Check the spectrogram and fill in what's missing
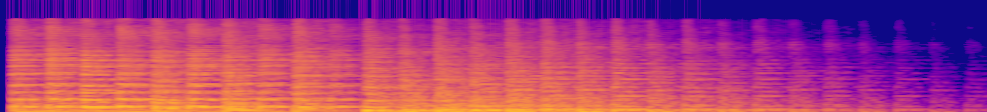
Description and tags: A creepy/sneaky diminished digital short scale created with Pocket Band for Android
